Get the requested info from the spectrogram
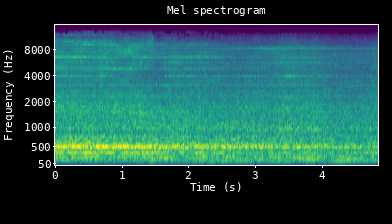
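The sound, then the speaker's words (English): A very loud train rumbles past, a dense steady roar of wheels and rails with high metallic squealing tones running through it, filling the whole moment without any voices. “This is a very loud train. Let's wait for that to go past.”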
